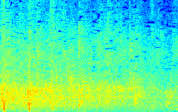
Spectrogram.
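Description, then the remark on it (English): An audience claps steadily for a dog that has just fetched the orange one on command, a dense patter of many hands at a fairly even, moderate level for the full couple of seconds, with no voices standing out. “Y'all clap for that dog.”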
